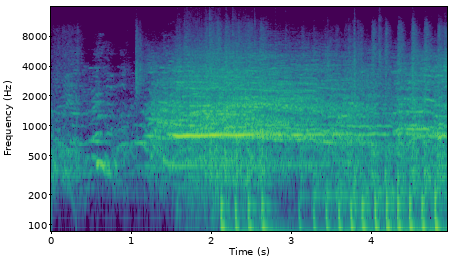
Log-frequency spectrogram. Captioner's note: cheering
